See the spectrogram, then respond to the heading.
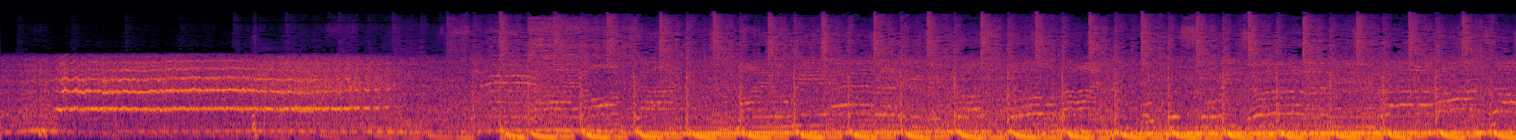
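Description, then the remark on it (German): A bus rumbles and whines as it pulls up, its engine tone shifting and squealing over a steady, rattling drone, with no voices heard. “Ja, der fährt gerade vor mit seinem Bus.”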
